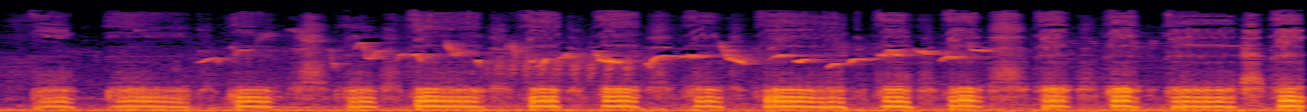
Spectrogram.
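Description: European turtle dove calling: a long series of low, rolling purrs repeated in a steady rhythm. Thin, higher chirps from other birds run above the purrs.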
